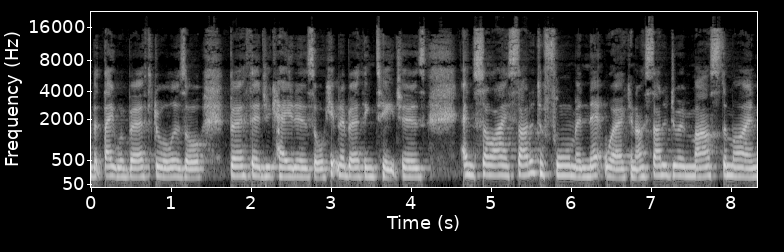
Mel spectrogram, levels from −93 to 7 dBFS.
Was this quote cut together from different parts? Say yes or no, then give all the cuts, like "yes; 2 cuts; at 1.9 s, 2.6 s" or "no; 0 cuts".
no; 0 cuts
